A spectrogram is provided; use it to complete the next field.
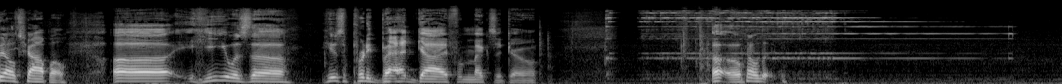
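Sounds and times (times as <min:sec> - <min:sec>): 
speech: 0:00.0 - 0:05.5, 0:07.1 - 0:07.9
telephone ringing: 0:06.1 - 0:10.2.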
